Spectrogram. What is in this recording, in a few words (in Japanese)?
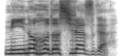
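「身の程知らずが」, 女の子 オラオラ系少女 戦闘ボイス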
